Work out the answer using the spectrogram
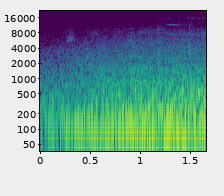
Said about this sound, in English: I'm walking down 8th Avenue in New York City. Cars are going by,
